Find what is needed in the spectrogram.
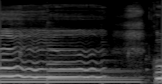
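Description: Arbëreshë folk song: a woman's voice sings a wavering, ornamented phrase over a steady bass note. The voice dies away about a second and a half in, leaving the held bass.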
